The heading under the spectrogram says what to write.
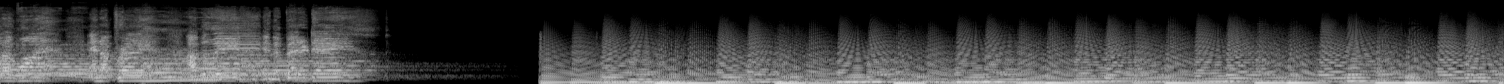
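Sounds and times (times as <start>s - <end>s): electronic synthesizer music: 0.0s - 4.2s.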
